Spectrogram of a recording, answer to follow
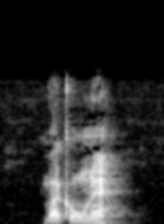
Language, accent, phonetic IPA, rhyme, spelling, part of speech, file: German, Austria, [ˌvaˈɡoːnə], -oːnə, Waggone, noun, De-at-Waggone.ogg
- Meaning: nominative/accusative/genitive plural of Waggon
